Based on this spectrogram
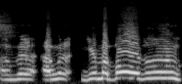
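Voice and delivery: high, loud excited cry; excited shout. Retold or imitated. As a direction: call out to your buddy, thrilled.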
